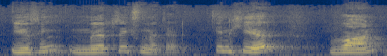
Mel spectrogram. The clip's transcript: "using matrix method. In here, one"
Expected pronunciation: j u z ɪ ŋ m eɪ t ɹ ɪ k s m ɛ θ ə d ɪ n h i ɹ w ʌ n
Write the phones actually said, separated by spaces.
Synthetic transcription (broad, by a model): j u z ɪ ŋ m eɪ t ɹ ɪ k s m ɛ t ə d ɪ n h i ɹ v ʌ n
